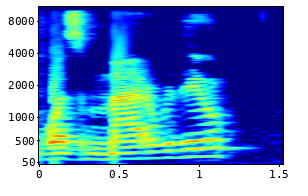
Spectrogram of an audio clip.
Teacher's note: You may want to also put emphasis on the first syllable in the word matter.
